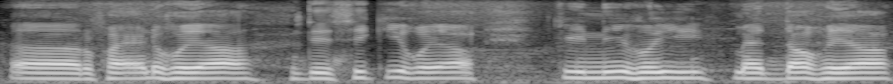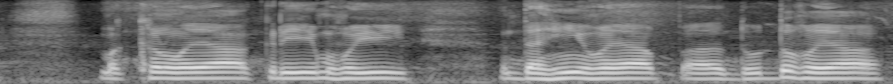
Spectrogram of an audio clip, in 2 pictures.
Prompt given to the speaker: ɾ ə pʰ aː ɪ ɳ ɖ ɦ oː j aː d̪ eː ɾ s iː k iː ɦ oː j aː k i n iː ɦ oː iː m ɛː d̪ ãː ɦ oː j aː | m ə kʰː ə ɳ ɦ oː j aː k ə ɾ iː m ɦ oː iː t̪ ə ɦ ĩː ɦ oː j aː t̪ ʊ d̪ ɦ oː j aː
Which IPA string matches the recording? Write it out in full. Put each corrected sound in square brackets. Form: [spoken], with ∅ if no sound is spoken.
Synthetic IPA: ɾ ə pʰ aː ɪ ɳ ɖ ɦ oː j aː d̪ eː [∅] s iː k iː ɦ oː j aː k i n iː ɦ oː iː m ɛː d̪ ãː ɦ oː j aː | m ə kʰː ə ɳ ɦ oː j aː k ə ɾ iː m ɦ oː iː [d̪] ə ɦ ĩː ɦ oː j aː [d̪] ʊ d̪ ɦ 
